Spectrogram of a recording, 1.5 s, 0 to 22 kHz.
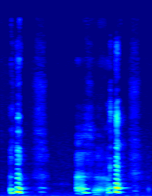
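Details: Newborn boy aged 5.5 weeks just woken from sleep, apparently hungry: two short fussy cries with soft whimpers between; an ordinary infant waking cry.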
